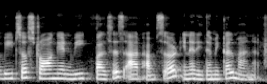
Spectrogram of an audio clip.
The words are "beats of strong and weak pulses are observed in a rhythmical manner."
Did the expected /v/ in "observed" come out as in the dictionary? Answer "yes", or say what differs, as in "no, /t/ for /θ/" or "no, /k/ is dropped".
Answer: no, /v/ is dropped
